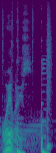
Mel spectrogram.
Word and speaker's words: Euler: It's so satisfying in Euler's or Euler's. I always said Oilers. That's how my professors pronounced it. Were they wrong? Have they been wrong this whole time? Definitely possible. You said it right.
